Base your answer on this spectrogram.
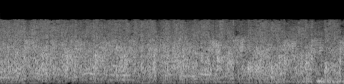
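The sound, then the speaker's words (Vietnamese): Dense, steady applause from a Buddhist audience, a continuous wash of many hands clapping at an even loudness throughout without any break. “xin cho phật tử bên Úc cho một chàng pháo tay.”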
